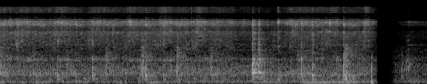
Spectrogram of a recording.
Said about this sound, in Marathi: चांगला आपण तेलात परतून घ्यायचा पहिले कांदा मस्त।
